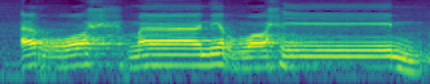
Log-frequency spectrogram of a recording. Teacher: Mim. Nah, mim dia sama dengan nun gunnah, jadi dimasukkan ke mulut dan udaranya dikeluarkan di hidung.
